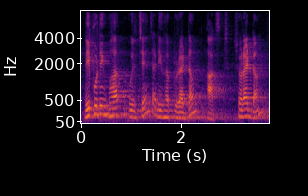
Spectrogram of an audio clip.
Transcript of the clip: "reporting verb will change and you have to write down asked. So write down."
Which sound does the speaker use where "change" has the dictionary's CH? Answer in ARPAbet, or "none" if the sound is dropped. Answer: CH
